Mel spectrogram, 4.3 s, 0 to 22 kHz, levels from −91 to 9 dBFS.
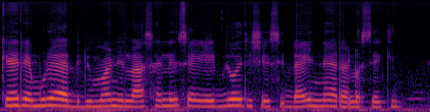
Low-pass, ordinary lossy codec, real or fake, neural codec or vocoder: none; none; fake; codec, 44.1 kHz, 7.8 kbps, DAC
